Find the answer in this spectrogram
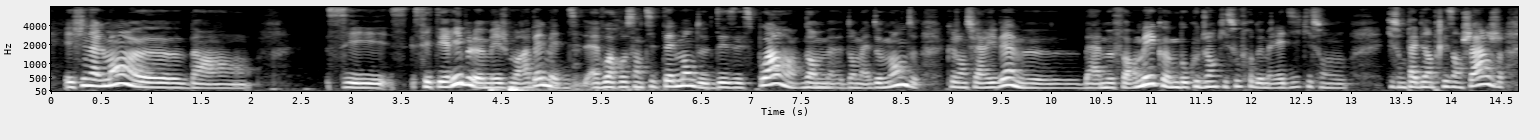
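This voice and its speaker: Pitched fairly low with ordinary variation, a woman with an unremarkable speaking voice talks at a moderate pace. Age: 30s. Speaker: therapist. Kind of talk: interview.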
